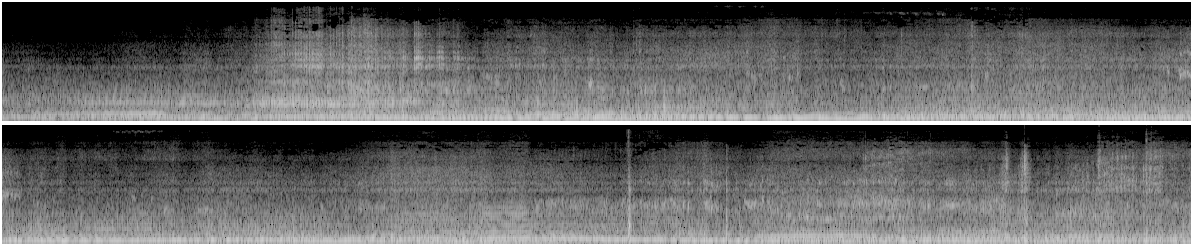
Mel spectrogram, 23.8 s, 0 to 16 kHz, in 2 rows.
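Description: Several Renault 4L race cars running at speed, their engine notes overlapping and rising and falling in pitch with revs and gear changes. It gets louder about three seconds in.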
